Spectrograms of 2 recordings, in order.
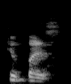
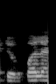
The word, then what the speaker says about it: tuple: is nothing but the tuples. Few people will pronounce as a tuple and few people will pronounce as a tuple. Both are valid only.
